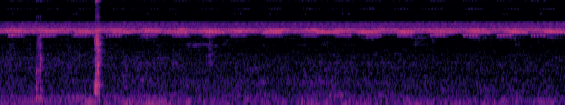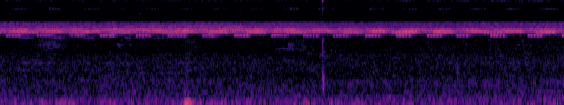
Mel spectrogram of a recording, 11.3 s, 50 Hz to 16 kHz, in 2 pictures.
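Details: Very loud crickets in Dobbs Ferry, New York, on 19 August 2025, a dry, warm, sunny day; the recordist wonders if they could be cicadas. They chirp in a high, steady, rapidly pulsing trill that runs without a break.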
